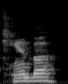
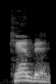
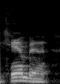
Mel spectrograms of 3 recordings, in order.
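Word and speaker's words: kanban: use more of a Cana I think it's Cana right is that how you pronounce it um view where it's more cards can ban yeah excuse me can ban where it's more columns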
